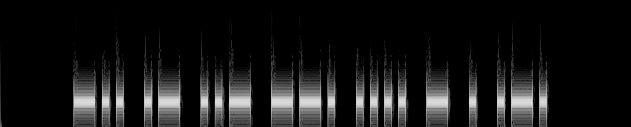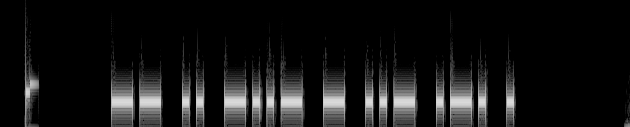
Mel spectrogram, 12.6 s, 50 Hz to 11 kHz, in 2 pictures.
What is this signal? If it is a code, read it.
Morse code, heard as a keyed tone, about 17 wpm, 700 Hz. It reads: DAUGHTER MIXTURE
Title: Sentences from Top 1500 Words - New Word Drill Alt - 17wpm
